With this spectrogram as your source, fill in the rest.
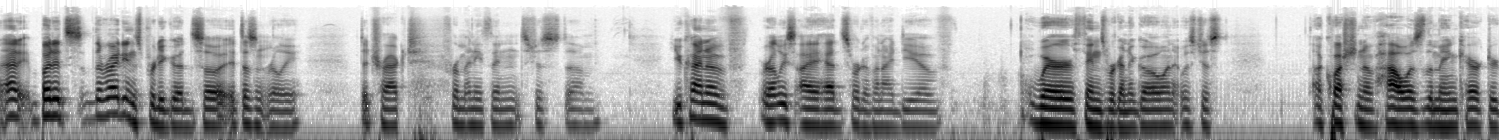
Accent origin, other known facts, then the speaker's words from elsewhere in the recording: Wisconsin, United States; know, like Milwaukee, basically, in Wisconsin, or Chicago. So Chicago's like a 3-hour drive away from my hometown.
